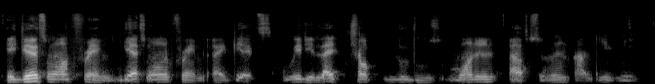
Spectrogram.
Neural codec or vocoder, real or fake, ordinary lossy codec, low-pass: codec, 24 kHz, 1.5 kbps, HILCodec; fake; none; none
